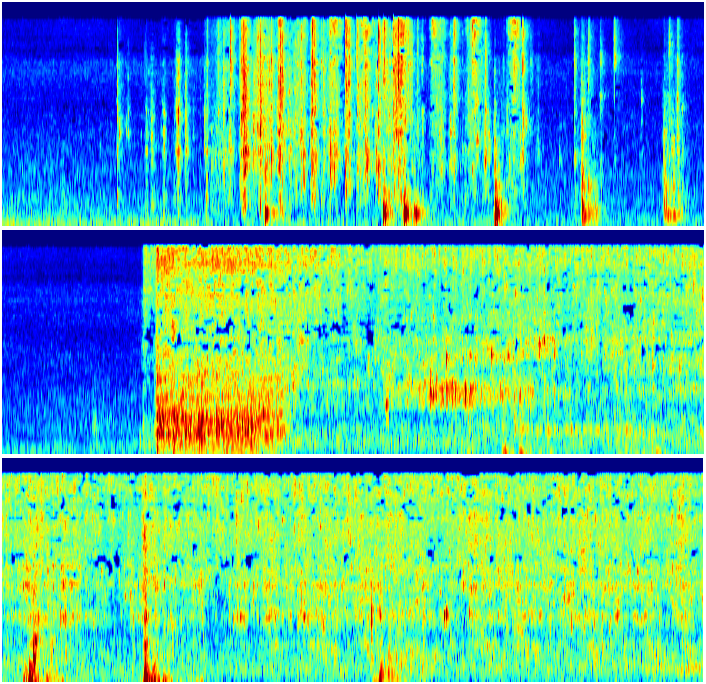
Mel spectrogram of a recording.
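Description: Trigger spray bottle squirting fruit-and-vegetable wash onto potatoes, many quick squirts in a row. From about eight seconds in, a kitchen tap runs water steadily onto the potatoes in a pot in a stainless steel sink while hands rub them clean.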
